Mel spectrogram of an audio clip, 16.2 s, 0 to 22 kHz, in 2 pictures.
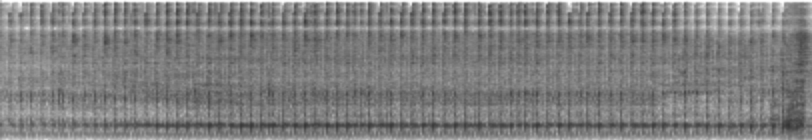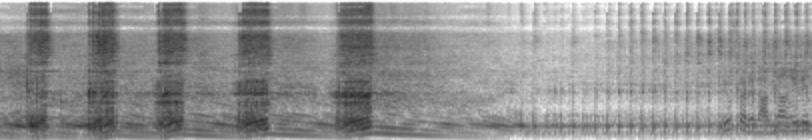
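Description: Derbi motorcycle with an 80cc kit and BRK exhaust ticking over at a steady, even idle, then several sharp throttle blips before the engine cuts out to near silence.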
